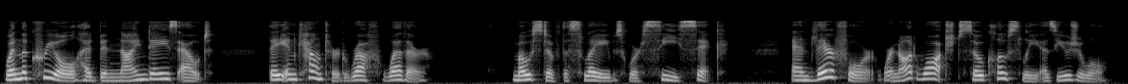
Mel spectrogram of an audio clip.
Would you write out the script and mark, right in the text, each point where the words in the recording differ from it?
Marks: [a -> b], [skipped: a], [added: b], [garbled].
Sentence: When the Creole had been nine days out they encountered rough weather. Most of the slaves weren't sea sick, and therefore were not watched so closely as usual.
When the Creole had been nine days out they encountered rough weather. Most of the slaves [weren't -> were] sea sick, and therefore were not watched so closely as usual.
